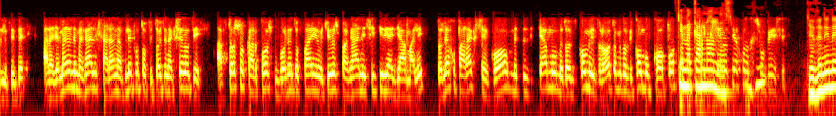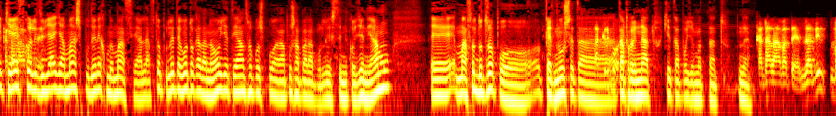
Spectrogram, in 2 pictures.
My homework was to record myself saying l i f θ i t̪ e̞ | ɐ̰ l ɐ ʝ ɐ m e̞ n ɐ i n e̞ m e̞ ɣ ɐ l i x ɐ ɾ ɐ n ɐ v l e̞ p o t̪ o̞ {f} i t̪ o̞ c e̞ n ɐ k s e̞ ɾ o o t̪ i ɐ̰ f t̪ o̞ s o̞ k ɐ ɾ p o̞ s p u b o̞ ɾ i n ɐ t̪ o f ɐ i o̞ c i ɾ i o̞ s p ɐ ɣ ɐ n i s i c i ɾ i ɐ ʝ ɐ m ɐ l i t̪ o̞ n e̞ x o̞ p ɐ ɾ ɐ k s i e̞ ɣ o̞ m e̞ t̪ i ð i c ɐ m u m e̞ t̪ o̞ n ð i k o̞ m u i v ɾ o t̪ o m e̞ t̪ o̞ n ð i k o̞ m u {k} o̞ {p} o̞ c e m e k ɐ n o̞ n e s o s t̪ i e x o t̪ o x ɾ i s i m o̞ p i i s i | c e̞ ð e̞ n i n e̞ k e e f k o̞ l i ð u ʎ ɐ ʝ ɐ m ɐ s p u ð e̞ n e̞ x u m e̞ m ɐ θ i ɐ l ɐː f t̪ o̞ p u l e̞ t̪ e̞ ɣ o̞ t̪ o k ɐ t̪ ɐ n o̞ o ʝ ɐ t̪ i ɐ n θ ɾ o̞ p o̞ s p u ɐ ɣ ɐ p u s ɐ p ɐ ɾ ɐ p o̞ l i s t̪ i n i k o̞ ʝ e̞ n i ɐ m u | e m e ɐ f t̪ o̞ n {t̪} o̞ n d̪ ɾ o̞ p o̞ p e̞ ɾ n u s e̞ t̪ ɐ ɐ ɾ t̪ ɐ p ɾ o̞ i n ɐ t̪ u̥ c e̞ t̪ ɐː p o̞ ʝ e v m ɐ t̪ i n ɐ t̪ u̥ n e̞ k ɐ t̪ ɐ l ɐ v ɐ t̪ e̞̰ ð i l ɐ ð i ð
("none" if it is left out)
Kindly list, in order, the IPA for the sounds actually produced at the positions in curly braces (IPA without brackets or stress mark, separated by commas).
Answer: f, k, p, d̪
